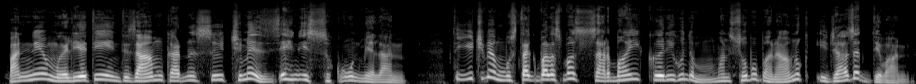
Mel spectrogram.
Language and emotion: Kashmiri, happy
